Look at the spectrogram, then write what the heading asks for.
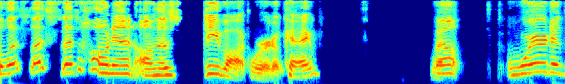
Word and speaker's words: Divoc: However, they claim this is a coincidence, as the Hebrew letter bet or two can be pronounced B or V.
